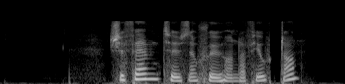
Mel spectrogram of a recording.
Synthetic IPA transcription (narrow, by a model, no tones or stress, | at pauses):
ɕɵfɛmt̪ʰʉ̟ːsənɧʉ̟ːɦɵnd̪ɾafjʊʈːɔn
